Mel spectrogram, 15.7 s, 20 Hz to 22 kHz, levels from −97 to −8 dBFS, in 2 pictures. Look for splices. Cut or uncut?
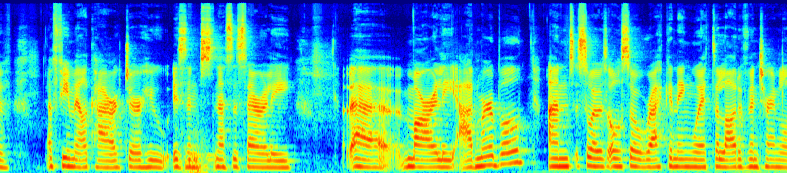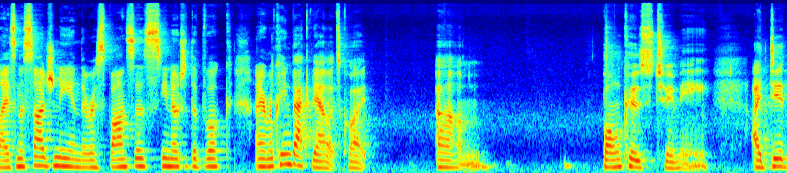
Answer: cut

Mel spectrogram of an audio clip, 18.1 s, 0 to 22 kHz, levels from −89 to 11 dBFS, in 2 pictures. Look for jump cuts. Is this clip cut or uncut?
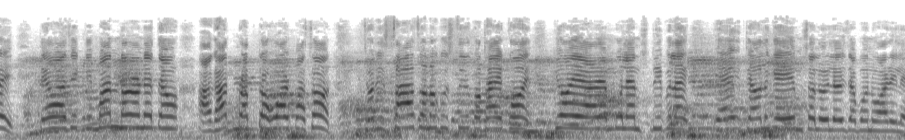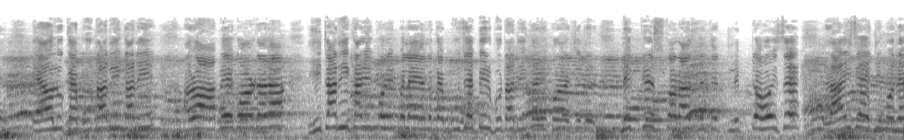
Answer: uncut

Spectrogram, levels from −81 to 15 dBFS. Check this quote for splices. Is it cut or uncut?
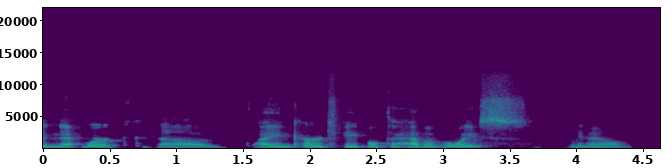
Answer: cut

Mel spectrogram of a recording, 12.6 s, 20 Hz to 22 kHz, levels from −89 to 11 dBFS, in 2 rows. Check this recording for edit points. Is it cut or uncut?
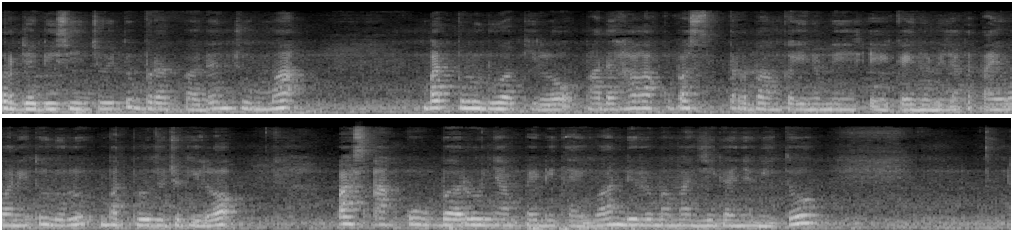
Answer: uncut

